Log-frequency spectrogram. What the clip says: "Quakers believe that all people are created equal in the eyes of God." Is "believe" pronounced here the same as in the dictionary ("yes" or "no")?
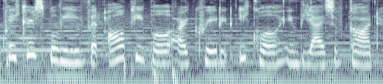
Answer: yes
